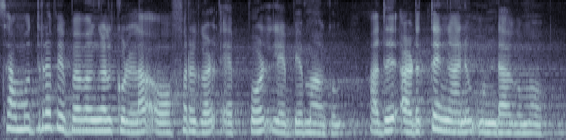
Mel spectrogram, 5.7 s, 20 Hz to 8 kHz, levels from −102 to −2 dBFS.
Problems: low volume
